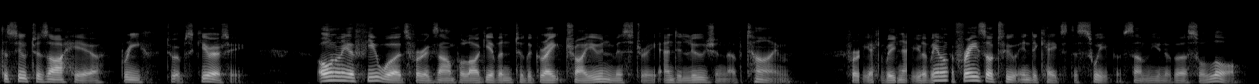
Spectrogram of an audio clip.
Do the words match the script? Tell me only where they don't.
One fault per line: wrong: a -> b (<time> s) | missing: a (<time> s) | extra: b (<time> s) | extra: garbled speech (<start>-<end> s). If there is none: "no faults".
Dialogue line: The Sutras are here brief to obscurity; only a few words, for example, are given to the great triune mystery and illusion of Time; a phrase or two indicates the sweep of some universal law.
extra: garbled speech (8.5-9.5 s)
